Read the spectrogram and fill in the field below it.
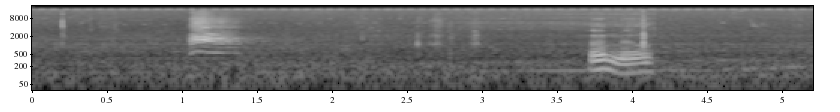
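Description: A crow caws loudly nearby.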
